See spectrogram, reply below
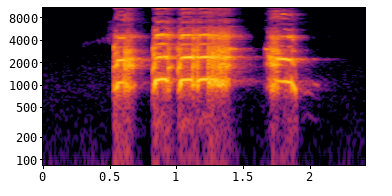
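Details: Red junglefowl crowing: a short, clipped crow of three harsh syllables over about one and a half seconds, the middle one longest, ending in a brief rising note, with silence around it.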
